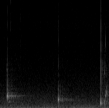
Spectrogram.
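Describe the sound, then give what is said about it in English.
Water dripping from under a shiny gold metal hood at the end of a bath sunk into a dark marble top: three separate bright plinks about a second apart, quiet against a soft background hiss. “Andrew goes over and stares at water dripping from under a shiny gold metal hood at the end of the bath.”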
